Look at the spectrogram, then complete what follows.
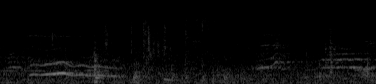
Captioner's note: gasps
